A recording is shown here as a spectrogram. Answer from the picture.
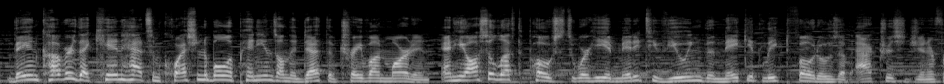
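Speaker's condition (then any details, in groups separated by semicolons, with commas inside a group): No condition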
